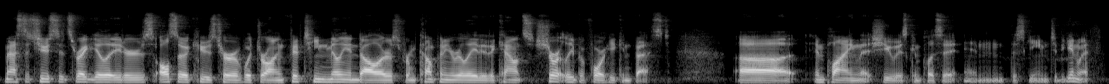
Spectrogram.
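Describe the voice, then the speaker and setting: A man's voice: lowish voice, fairly even intonation, a little fast, creaky, a bit bright. A man hosting a podcast, reading out a true-crime account with joking asides. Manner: joking, laughs often. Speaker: podcast host.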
